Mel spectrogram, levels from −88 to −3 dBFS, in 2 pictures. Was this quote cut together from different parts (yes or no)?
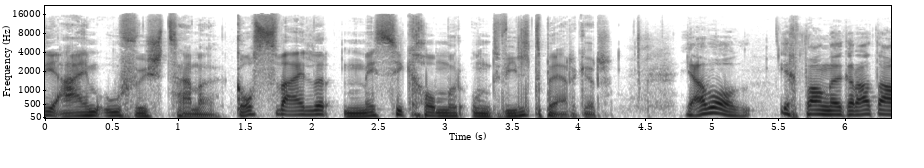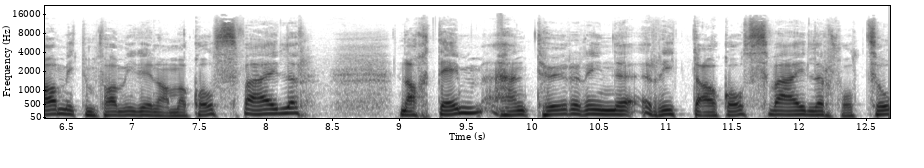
no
